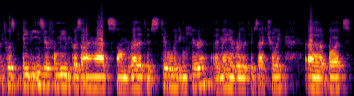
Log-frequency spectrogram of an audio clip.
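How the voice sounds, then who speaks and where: A man in his thirties speaks in a very dark, low voice. He gives a prepared talk haltingly, pausing often. The recording is echoey and distant. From France. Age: 30s. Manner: hesitant, halting delivery with frequent pauses. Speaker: non-profit organization founder and representative. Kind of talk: informal prepared talk by video message. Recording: muffled, distant, echoey video playback.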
